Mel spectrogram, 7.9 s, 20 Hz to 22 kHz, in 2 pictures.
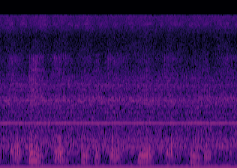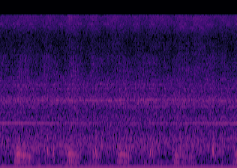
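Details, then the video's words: A male rescue cat, about 4.5–5 years old, purrs in low, rough pulses that rise and fall like snoring or snorting while asking for a belly rub, recorded March 2020. He only began purring in recent months. "Cat's Purr Sounds Like Snoring"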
